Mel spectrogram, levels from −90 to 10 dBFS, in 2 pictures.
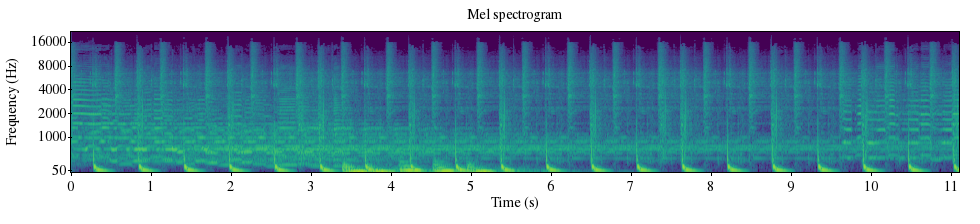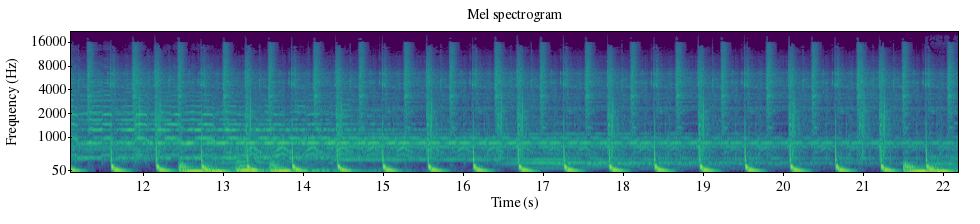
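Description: No technical faults can be heard in this recording.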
